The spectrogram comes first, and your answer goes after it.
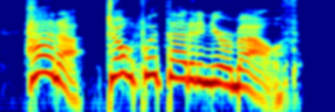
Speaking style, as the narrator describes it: Pamela declares, then hollers

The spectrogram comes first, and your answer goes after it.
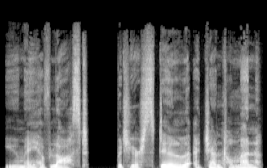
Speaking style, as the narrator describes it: Tom said in a low, warning voice

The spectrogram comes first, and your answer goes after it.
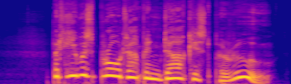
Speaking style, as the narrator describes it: exclaimed Mrs

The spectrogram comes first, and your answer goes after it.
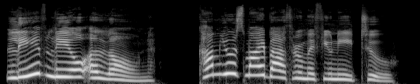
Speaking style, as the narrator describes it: Mama's voice called out

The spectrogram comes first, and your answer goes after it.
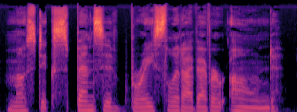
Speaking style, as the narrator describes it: she muttered

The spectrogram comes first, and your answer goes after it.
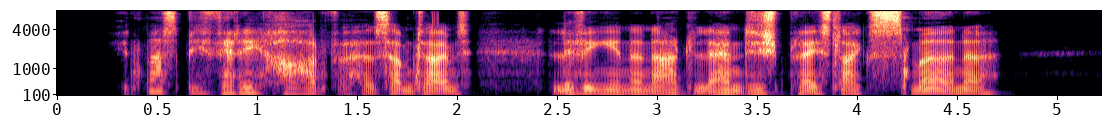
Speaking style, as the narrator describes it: Miss Lawson sighed and said

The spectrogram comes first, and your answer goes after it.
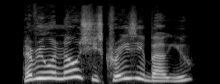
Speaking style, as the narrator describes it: Benji said, pitching his voice like a girl's

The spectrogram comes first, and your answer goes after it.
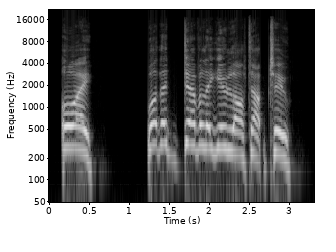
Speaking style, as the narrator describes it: the demanding shout reverberated

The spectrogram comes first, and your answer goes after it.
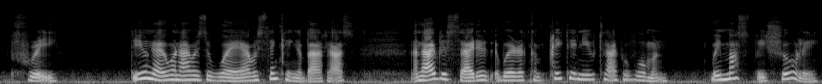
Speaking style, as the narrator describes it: Molly said at last, sighing

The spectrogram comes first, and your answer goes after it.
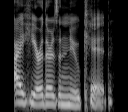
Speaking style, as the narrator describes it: she says

